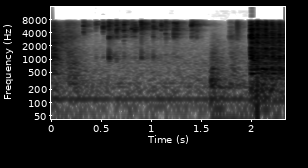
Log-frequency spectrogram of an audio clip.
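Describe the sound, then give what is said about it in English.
About forty four-sided dice roll during a tabletop role-playing game. A rapid run of sharp clicking taps ends in a louder, dense burst of rattling clatter. “Sounded like a lot of dice. It's just a bunch of d4s, don't worry.”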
